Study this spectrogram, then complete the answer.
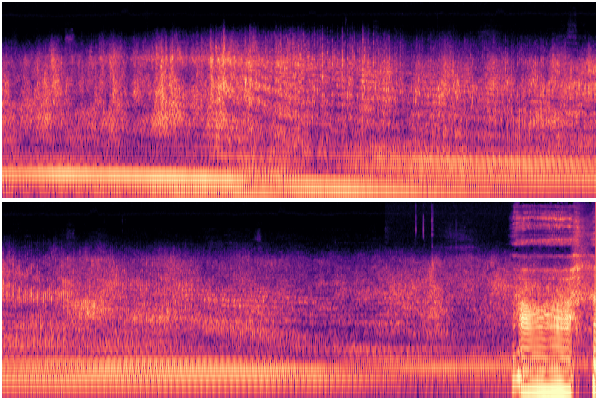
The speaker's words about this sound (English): Well, what a sound of Merlin.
